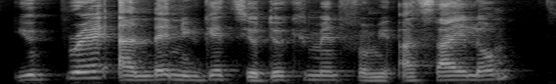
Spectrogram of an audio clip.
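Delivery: plain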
